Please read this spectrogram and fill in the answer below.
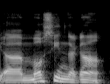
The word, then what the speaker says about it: Mosin Nagant: And it is actually impossible to pronounce this name correctly in any one language, but the correct pronunciation would be Mosin Nagant.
